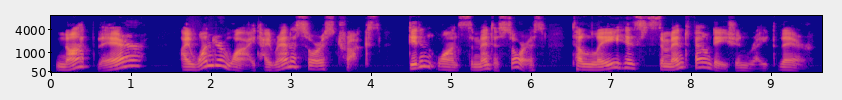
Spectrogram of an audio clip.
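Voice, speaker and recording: Man, bright voice, very animated pitch, children's read-aloud host, expressive, asks listeners questions. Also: slow pace.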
